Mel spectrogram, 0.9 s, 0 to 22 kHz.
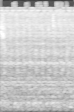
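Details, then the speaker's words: Cystic fibrosis patient's airway clearance vest, run at low speed for 10 minutes, then higher speed for 10 more: a steady low mechanical hum with fast pulsing as the machine blows air into the vest to shake the chest wall. "when it starts we do the low speed for 10 minutes and then when it runs out we put it on the higher speed for 10 more"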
